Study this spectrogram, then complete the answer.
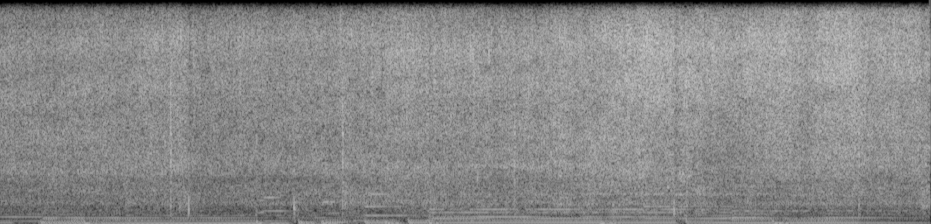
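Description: Eggs frying with tomato sauce in a pan make a loud, close, steady sizzle, with scattered scraping clicks from stirring throughout.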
